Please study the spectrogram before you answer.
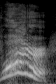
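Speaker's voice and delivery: one high, loud screech; imitated screaming. Boss screaming at worker over running tap, high mock shriek. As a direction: mimic a boss shrieking a single word.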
